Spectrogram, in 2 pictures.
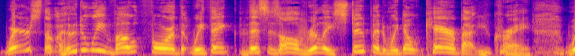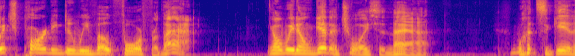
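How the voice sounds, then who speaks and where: A man delivering a wandering, sarcastic monologue on politics, often chuckling at his own asides. His voice is gravelly and fairly high for a man, with pitch swinging widely. The sound is dry and close, with little room echo. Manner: sarcastic, chuckling, drifting off topic. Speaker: political commentator. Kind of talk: rambling opinion monologue.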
